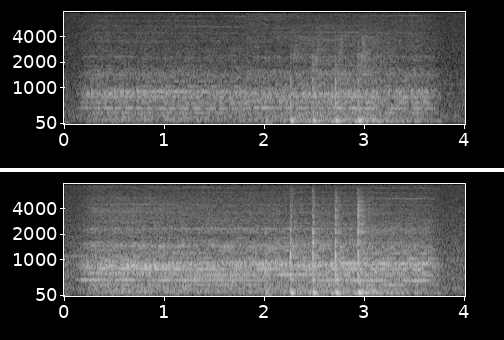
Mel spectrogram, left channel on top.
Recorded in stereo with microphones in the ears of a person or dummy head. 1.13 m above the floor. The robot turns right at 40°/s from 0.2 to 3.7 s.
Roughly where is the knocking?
Right.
